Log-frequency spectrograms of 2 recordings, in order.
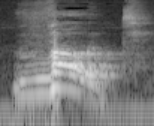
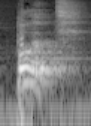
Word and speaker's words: vote: 오 oat vote 다시 한번 vote 이렇게 발음이 돼요. 절대 boat 이렇게 만들어지지도 않고 boat 이렇게 소리로 만들어내는 것도 아니고 성대의 긴장으로 우리가 그 강세를 만들어줘야 돼요.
